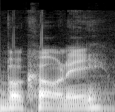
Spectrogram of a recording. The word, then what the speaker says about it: Boccone: Last name is pronounced Boccone, but anything close is fine.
